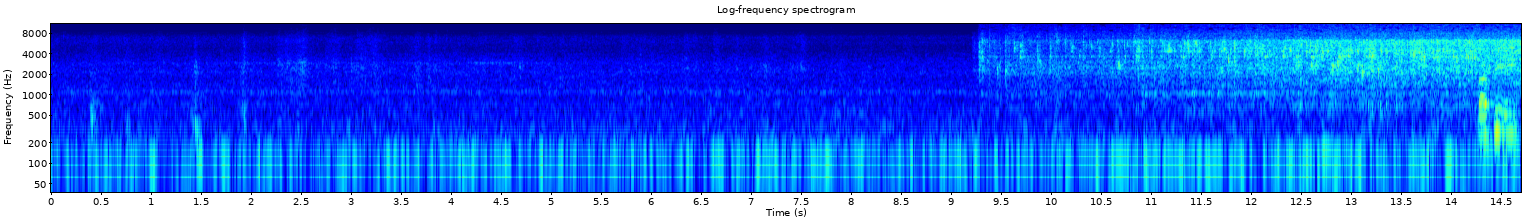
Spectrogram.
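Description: Salted fish pieces dropped into hot cooking oil in a wok: after a quiet stretch, a loud sizzle starts suddenly about nine seconds in and grows stronger.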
